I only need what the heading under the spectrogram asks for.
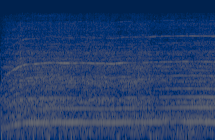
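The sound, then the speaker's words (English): A portable vacuum cleaner bought from the TikTok shop whirs up to speed and holds a steady, loud motor whine over a broad rushing hiss while cleaning a pillow, with faint irregular bumps underneath and no voices. “Who you know has a portable vacuum cleaner?”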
